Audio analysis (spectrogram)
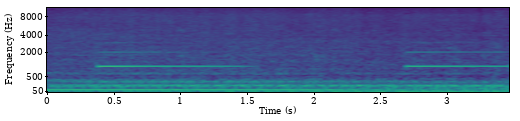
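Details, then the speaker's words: Turbo Chrysler PT Cruiser bought as a parts car, rough history: cold start to a steady low drone at idle with a faint intermittent tone above it, no smoke, knocks or ticks; it sounds healthy. "Now, that was a cold start. So, not quite sure where the exhaust pipe comes out, but we got no smoke. So, the way this thing sounds sounds like it should run pretty good."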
